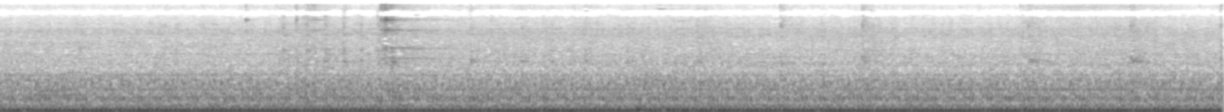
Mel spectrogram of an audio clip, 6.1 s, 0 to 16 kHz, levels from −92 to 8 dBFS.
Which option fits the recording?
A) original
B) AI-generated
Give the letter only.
A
